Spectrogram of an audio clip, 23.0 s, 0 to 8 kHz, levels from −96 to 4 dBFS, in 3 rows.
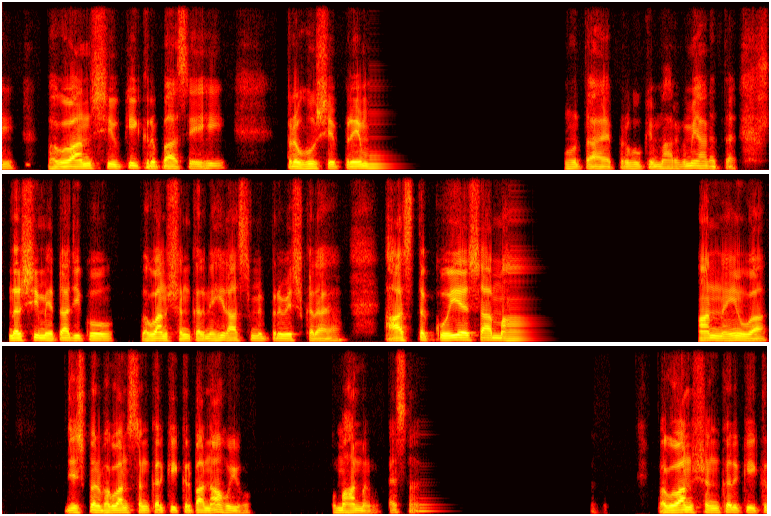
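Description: Speech carried over a call path, which fits G.722 at 64 kbps with nothing above 8 kHz, stalls three times, most likely because packets were held up in transit and the jitter buffer ran dry. At 3.68–5.65 s, 12.75–14.66 s and 19.52–21.26 s the receiver extends the last sound into a fading buzz or hiss that drops to silence for roughly 1.4–1.6 s, then resumes where it left off. These call audio freezes insert gaps rather than losing anything. Each freeze leaves the jitter buffer holding too much once the late packets arrive, so it trims pitch-period slices repeatedly to catch up. This jitter buffer speed-up makes the audio run fast at unchanged pitch, sounding hurried: 121% from 5.90 to 12.69 s, 138% from 14.79 to 19.22 s, and a slight 106% from 21.41 s to the end. Within the first catch-up, about half a second is also dropped outright, a skip ahead at 7.06–7.10 s where playback jumps forward with almost no gap.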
